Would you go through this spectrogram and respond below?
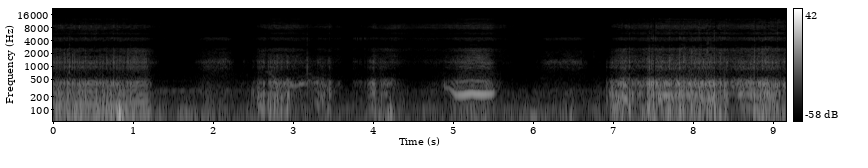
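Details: Adult man, self-described habitual very loud snorer, recorded asleep late at night: loud rough rattling snores with quieter pauses between breaths.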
